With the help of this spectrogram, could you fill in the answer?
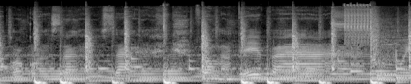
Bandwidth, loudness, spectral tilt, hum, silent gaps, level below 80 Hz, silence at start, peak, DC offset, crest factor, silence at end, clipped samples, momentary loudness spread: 18.5 kHz; -10 LUFS; -4.5 dB/octave; none; none; -16 dBFS; 0 s; 0 dBFS; under 0.1%; 10 dB; 0 s; 1%; 3 LU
